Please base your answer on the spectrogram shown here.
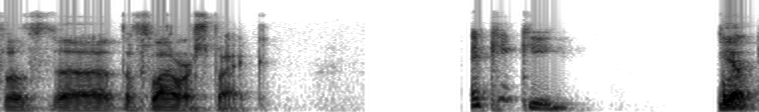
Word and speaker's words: keiki: A kiki or Yep, kaiki. exactly. Okay, for those of you who are very good at pronunciation, it is spelled Keike, right?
